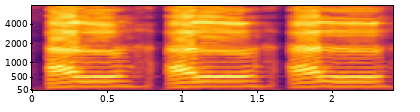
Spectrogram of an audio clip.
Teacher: maka kita baca dengan Al kemudian Al hati-hati dalam lafal lam sempurnakan makhraj daripada lam ujung lidah apa melekat dengan langit-langit atas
